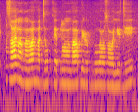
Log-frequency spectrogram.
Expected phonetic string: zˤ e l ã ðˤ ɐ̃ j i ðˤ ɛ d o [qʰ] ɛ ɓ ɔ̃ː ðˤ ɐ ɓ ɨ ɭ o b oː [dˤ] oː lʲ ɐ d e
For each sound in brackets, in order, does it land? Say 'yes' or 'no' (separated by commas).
no, no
